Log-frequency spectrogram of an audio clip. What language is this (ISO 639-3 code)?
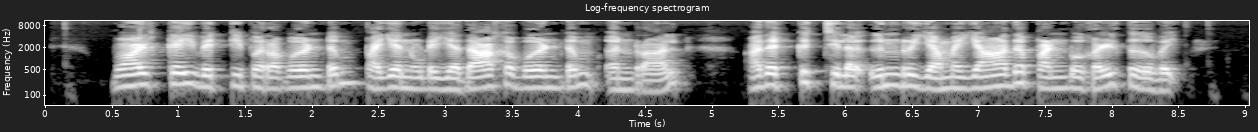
tam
